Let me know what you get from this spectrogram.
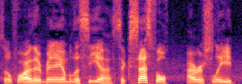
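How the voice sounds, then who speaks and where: A man's voice: a little high, steady tone, moderate pace, fairly bright tone. An American man giving color commentary and analysis on a live football broadcast.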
